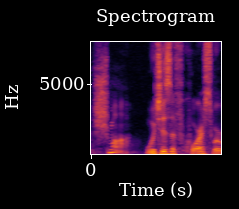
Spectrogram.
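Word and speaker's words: Shema: to hear or listen which in Hebrew is pronounced schma which is of course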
